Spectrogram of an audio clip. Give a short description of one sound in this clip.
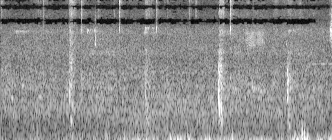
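Slow footsteps scuff on pavement.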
